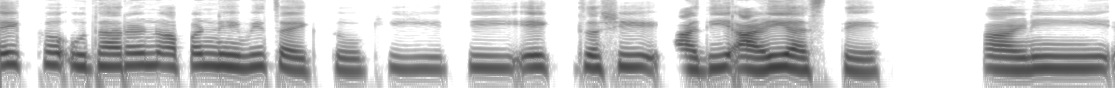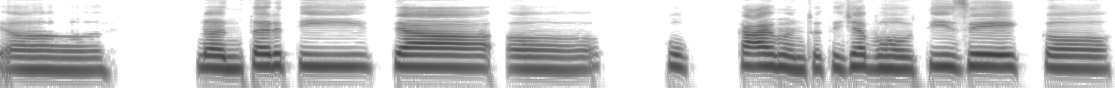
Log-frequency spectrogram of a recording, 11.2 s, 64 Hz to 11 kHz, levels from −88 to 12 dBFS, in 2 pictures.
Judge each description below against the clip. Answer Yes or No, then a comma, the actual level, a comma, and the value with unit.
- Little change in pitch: Yes, narrow, 2.3 semitones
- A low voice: No, high, 215 Hz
